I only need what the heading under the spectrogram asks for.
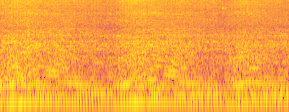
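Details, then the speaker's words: Honda Revo fuel-injected motorcycle that stalled after five minutes with a silent fuel pump, after fitting a new aftermarket fuel pump; steady throttle drone, smooth and even with no stumble or hesitation, clean pickup. "Nah, untuk gasnya itu memang tidak ada telat. tidak ada telat sepekan detik itu enggak ada telat sama"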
